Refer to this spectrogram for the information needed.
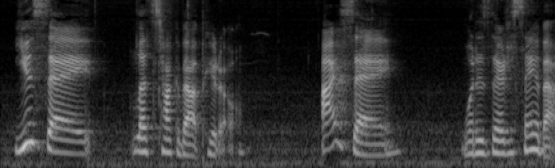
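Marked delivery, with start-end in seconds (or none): none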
